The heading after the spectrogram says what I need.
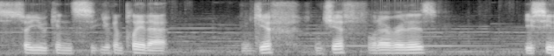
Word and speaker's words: GIF: That is part of the reason why the person that came up with the standard says it's pronounced GIF. Oh, so it's officially GIF. Yes. Is that right? Gosh. Nice. Technically, officially it is GIF.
